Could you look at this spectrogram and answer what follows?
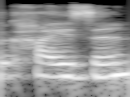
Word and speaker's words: Kaizen: and these these last moments here mmm so Kaizen that's the way it's pronounced when people go Kaizen whatever what Kaizen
